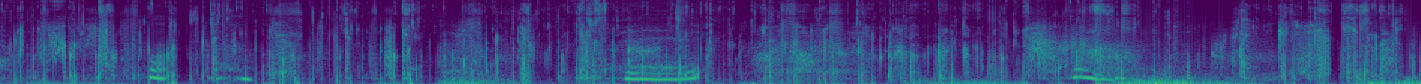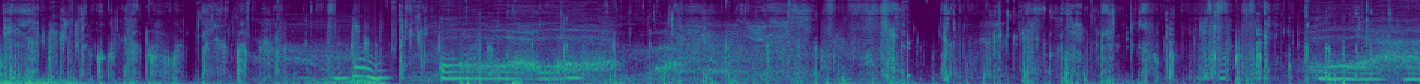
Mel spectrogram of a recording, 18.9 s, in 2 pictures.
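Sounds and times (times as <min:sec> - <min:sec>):
ear licking with a little saliva: 0:00.0 - 0:18.9.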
